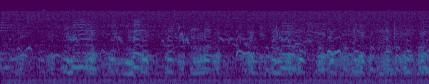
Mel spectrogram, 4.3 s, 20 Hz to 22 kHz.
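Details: Parent goose with goslings on a raised nest platform in Charlo, Montana, May 12, 2020. Continuous jumbled honks and short curving calls overlap throughout, with a steady background hum.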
